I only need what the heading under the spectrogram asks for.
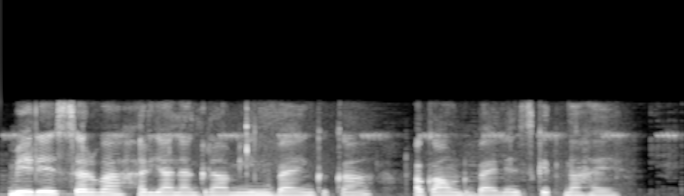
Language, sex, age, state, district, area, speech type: Urdu, female, 45-60, Uttar Pradesh, Aligarh, rural, read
